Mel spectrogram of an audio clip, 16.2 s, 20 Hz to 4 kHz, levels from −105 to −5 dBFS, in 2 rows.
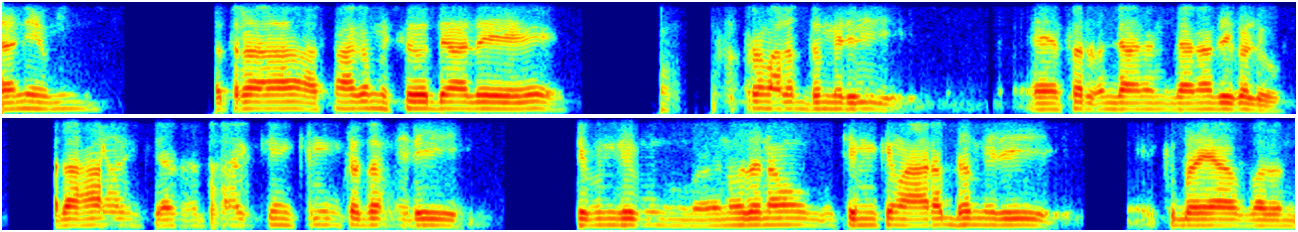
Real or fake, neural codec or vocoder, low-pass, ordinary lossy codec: real; none; 3.6 kHz; Opus, 24 kbps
